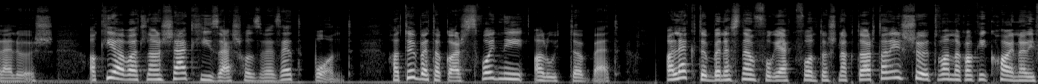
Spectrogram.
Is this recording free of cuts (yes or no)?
yes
